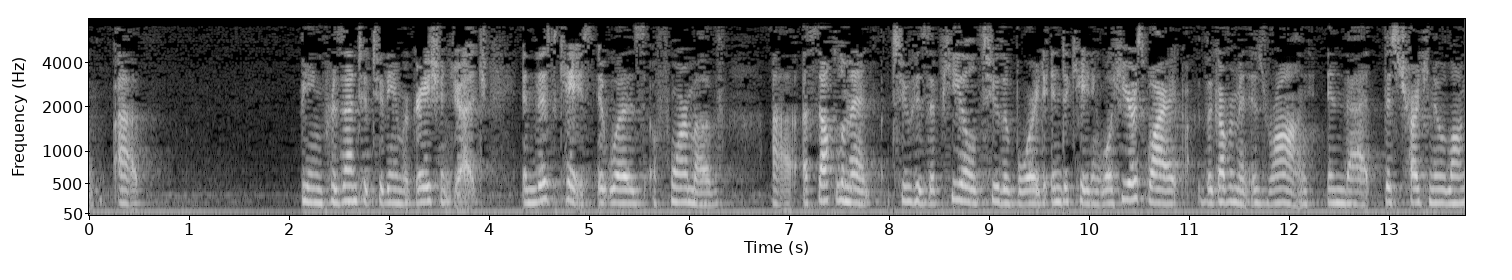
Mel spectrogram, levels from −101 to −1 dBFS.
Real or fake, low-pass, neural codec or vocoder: real; 7.2 kHz; none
